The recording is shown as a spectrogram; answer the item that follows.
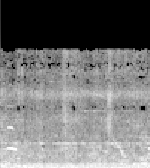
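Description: Busy market din of background voices and a steady traffic rumble, with short, high calls from caged young chickens scattered through it.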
